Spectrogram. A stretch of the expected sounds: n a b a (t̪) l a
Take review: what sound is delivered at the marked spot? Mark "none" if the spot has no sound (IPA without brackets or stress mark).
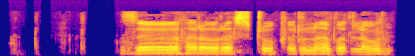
d̪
